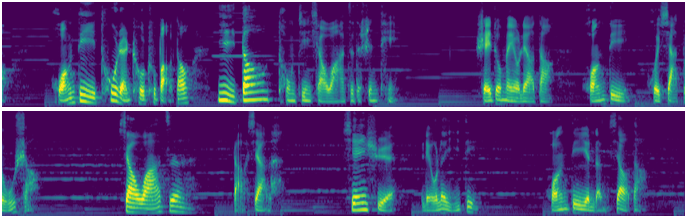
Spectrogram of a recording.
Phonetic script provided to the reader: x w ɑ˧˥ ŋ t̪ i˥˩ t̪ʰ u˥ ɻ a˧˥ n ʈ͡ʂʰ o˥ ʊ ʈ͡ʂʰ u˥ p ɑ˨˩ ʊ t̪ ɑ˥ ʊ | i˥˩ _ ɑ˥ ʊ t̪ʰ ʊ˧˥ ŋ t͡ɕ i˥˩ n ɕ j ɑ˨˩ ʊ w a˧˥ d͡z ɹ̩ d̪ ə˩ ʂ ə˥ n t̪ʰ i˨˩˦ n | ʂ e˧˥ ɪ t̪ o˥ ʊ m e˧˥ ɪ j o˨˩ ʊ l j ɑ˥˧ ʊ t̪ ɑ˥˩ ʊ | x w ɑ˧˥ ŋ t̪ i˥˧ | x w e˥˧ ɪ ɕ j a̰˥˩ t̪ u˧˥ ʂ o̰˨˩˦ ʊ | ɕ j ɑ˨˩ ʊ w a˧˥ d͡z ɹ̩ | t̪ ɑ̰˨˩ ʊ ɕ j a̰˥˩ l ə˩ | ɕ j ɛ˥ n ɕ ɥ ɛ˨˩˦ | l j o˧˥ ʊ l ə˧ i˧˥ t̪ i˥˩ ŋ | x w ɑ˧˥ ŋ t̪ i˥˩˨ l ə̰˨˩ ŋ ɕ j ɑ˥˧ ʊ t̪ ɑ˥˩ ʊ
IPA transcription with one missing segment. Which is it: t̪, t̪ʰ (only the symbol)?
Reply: t̪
